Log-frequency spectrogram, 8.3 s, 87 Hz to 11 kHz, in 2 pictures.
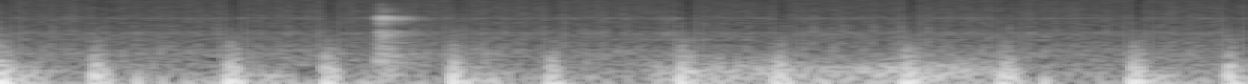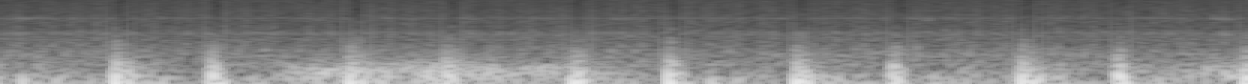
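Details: Heartbeat after compression: steady, regular deep low thumps at about 80 beats a minute with a faint hum behind.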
